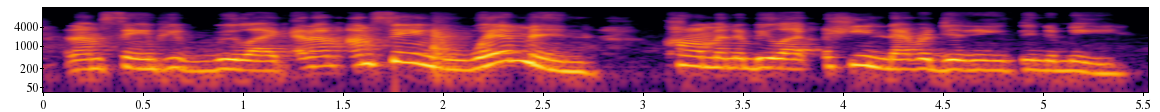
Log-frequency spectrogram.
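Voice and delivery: loud, heated indignation; fed-up, furious, loud; angry rant. Real, not acted.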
